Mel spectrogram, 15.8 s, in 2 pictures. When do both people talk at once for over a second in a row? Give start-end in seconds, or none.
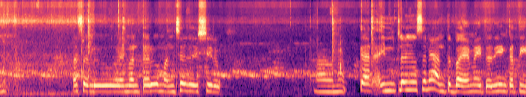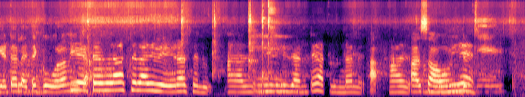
none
